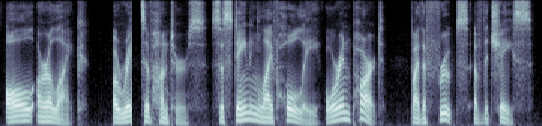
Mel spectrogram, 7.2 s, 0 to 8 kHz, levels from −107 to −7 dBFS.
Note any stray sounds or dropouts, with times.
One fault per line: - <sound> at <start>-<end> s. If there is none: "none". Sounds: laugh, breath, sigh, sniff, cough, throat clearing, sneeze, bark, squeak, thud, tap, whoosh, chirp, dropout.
- dropout at 1.7-1.9 s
